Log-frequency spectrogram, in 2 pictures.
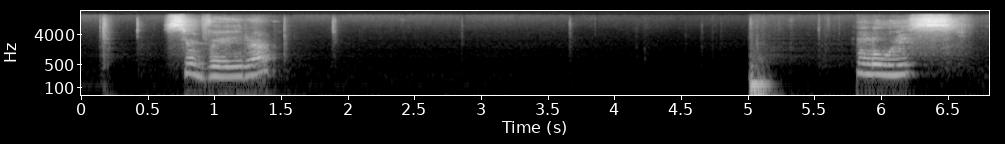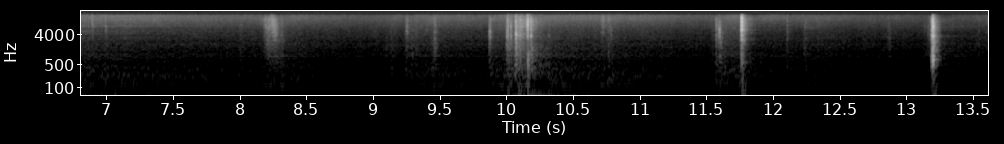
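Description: Playing cards shuffle and flick softly.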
